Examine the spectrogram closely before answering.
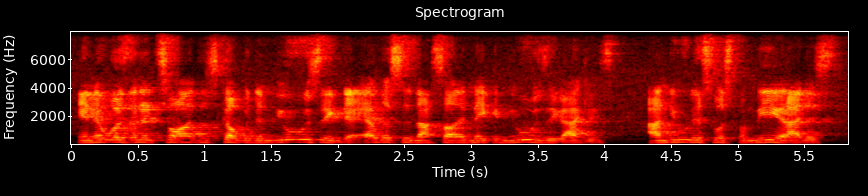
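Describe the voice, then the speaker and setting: A man's voice: fairly high pitch, fast talker. Laid-back young man, echoey room. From Colombia. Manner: laid-back street slang, relaxed storytelling. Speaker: guest musician. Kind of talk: casual podcast interview.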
